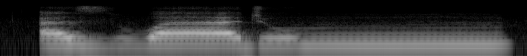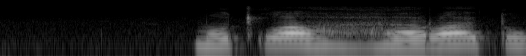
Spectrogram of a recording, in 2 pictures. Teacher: بھی آ رہی ہے تو مزید لمبا کریں گے۔ فیہا ازواج، تنوین کی آواز کو میم کے ساتھ مکس کر کے پڑھیے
